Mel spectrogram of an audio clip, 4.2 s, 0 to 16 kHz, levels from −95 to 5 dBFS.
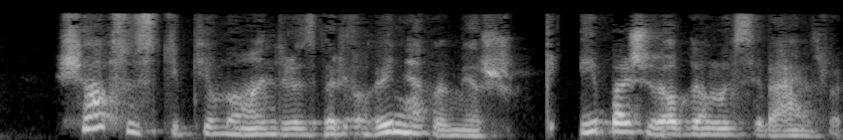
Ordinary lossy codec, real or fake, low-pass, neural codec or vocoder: MP3, 48 kbps; fake; 10.8 kHz; codec, 24 kHz, 1.5 kbps, HILCodec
